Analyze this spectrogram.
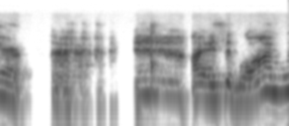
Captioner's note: laughing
